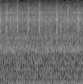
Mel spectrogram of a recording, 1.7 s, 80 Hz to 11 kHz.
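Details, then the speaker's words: Ford Expedition 5.4 L Triton V8, idling near 1,000 rpm, hood closed: light, fairly quick clicking over the engine note; owner suspects the serpentine belt, not confirmed. "I want you to listen hear that odd noise kind of clicking there"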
